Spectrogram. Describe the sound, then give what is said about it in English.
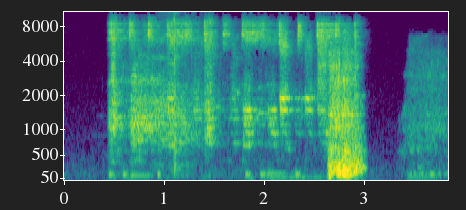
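A phone ringtone plays a tinny, music-like tune through a small speaker for a few seconds, breaks off briefly, then starts again, with no one talking over it. It is an incoming call that goes unanswered. “I said I wasn't answering the phone”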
